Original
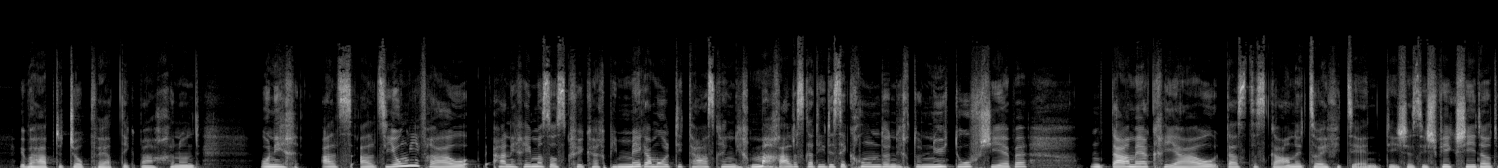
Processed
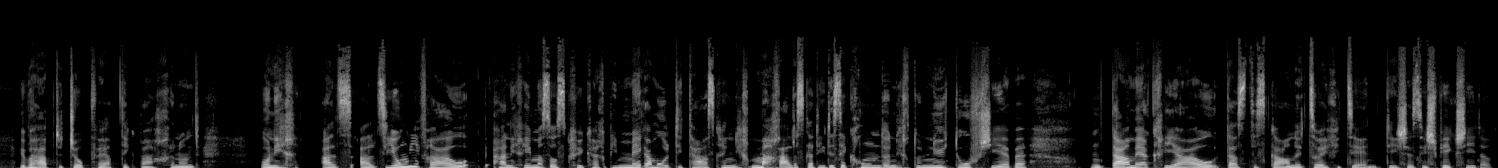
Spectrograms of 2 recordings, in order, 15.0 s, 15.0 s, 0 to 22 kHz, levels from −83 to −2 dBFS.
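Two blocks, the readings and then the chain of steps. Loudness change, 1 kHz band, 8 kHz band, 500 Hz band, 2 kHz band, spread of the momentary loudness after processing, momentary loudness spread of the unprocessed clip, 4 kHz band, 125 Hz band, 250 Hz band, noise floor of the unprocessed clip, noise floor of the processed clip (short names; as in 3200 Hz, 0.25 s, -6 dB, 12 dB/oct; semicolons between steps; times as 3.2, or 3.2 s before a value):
-1.0 dB, -0.5 dB, +0.5 dB, -2.5 dB, -1.5 dB, 10 LU, 9 LU, 0.0 dB, +7.0 dB, -7.5 dB, -66 dBFS, -76 dBFS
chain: ending faded out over 0.56 s; frequency shift -140 Hz; reverb removal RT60 0.88 s; gain +1 dB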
